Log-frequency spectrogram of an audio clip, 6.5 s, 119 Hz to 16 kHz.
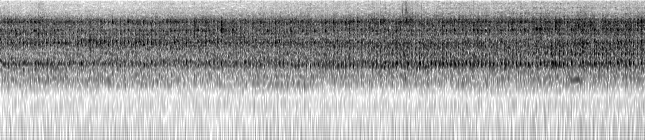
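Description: A Kioti CK 3510 hydrostatic compact tractor idles steadily nearby, with a continuous low engine rumble and no break across the whole stretch.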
